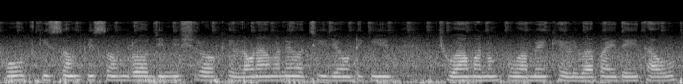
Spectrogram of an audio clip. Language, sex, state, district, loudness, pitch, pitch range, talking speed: Odia, female, Odisha, Sambalpur, -17 LUFS, 185 Hz, 180-190 Hz, 140 wpm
